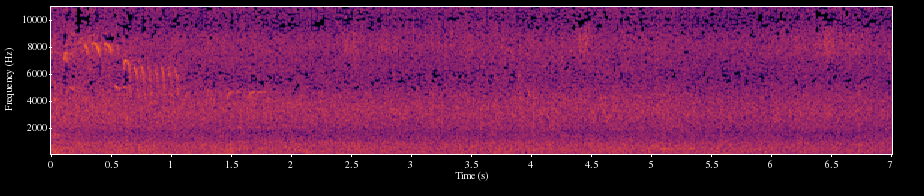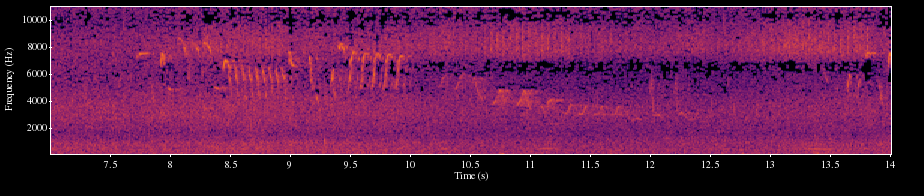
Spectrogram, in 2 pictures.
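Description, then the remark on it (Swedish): Wind rustles steadily through tree leaves, a continuous soft hiss with no pauses, and faint high chirps flicker in the background partway through. “Vinden får sakta fram över marken, virvlar upp mellan trädens blad.”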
